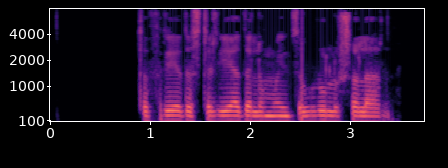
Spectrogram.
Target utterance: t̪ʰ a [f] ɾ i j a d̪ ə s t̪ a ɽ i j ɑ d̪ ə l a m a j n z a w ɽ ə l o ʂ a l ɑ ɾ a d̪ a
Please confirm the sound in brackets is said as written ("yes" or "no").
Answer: yes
